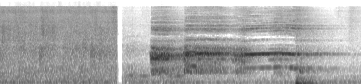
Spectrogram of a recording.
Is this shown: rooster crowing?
yes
